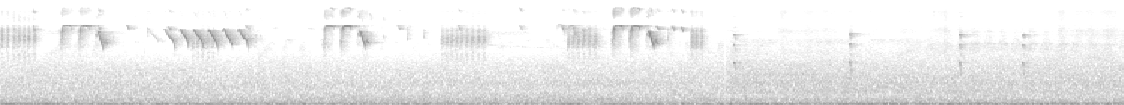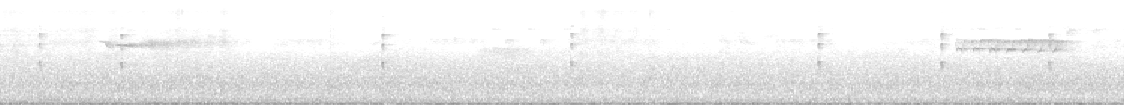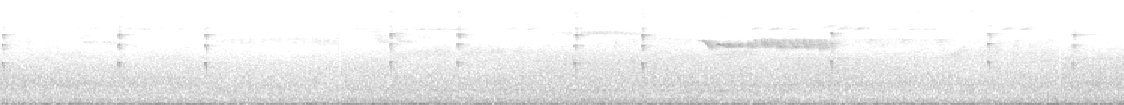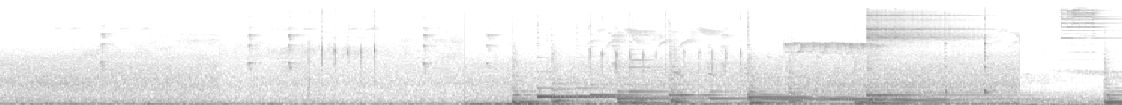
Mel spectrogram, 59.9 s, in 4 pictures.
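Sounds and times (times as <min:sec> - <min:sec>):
low rumble: 0:51.2 - 0:59.9
high bird chip notes: 0:51.5 - 0:59.9.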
